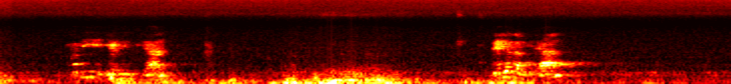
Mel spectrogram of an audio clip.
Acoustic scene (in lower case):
elevator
